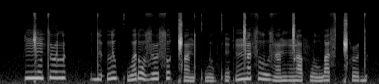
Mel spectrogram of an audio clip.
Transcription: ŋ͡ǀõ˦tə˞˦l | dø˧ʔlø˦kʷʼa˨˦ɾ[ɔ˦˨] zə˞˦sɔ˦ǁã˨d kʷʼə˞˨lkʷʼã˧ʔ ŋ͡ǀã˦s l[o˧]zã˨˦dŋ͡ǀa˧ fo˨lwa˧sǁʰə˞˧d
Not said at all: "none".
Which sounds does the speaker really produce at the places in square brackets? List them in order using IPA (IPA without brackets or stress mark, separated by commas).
ɔ˦˨, o˦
